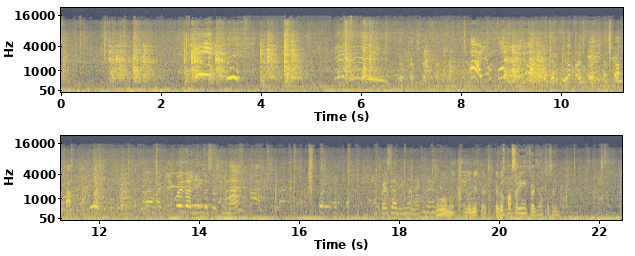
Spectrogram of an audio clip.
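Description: A woman talks and calls out cheerfully nearby.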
